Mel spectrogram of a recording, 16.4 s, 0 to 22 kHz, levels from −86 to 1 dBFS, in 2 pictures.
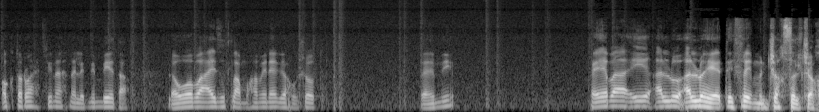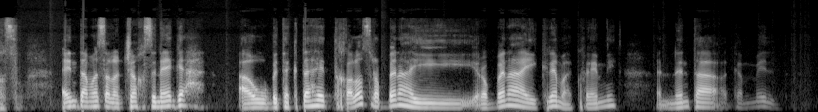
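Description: Speech, with automatic gain falling twice. From 5.96 to 9.25 s the level slides down by about 16 dB, and from 10.47 to 15.51 s it drops by about another 8 dB, as the gain control judges the input too loud or its background noise too strong and eases back. The talker also shifts position around 6.5 s and 15 s, but the gain fault is distinguished by the room noise sinking along with the voice instead of holding steady.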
